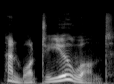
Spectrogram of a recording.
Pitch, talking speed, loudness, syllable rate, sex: 125 Hz, 265 wpm, -18 LUFS, 4.8 syllables/s, male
